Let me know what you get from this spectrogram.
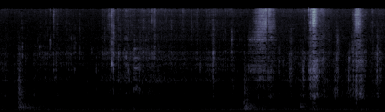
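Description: Faint chewing of a soft tortilla wrap filled with chicken and slaw, heard as a few short, scattered mouth sounds with quiet between them.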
